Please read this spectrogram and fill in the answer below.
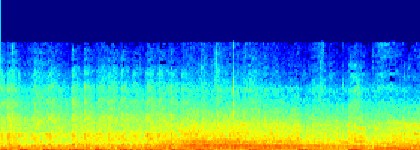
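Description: Football ultras chanting in unison to a steady bass-drum beat, their sung voices coming through more clearly in the second half.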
